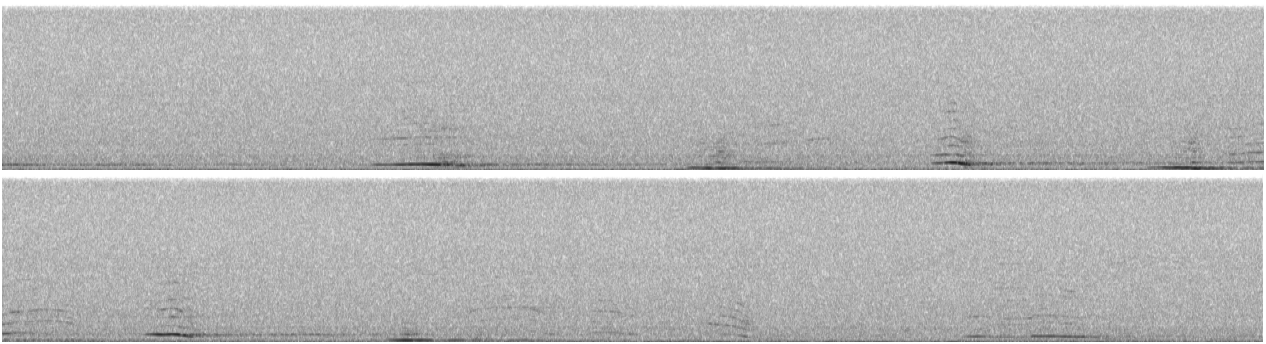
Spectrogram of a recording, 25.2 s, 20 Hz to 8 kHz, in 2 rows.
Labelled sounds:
8.1	8.3	humpback whale, 1.4 to 1.6 kHz
9.4	9.7	humpback whale, 1.3 to 1.7 kHz
12.4	12.8	humpback whale, 0.80 to 1.0 kHz
14.2	14.5	humpback whale, 1.4 to 1.7 kHz
19.9	20.2	humpback whale, 0.99 to 1.3 kHz

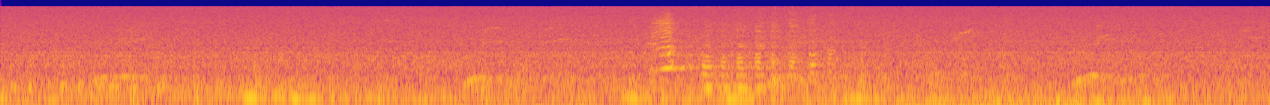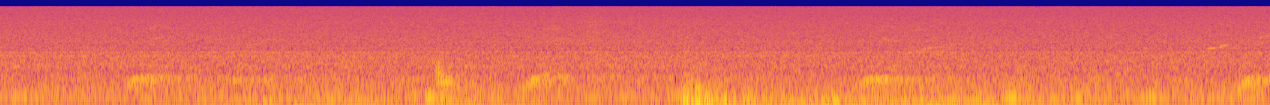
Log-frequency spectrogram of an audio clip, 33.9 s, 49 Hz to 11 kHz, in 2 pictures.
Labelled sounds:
8.7	9.0	humpback whale, 0.80 to 1.1 kHz
29.2	29.5	humpback whale, 0.80 to 1.0 kHz

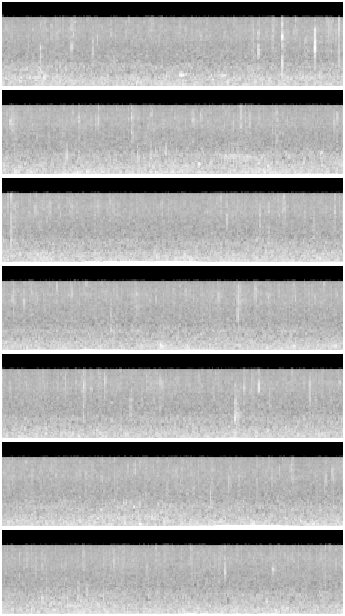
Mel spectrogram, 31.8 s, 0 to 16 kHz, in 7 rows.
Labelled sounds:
7.4	7.7	humpback whale, 0.78 to 0.84 kHz

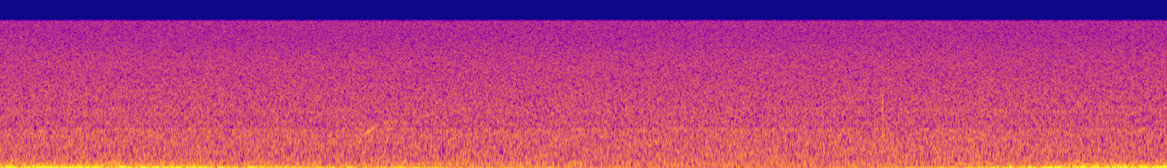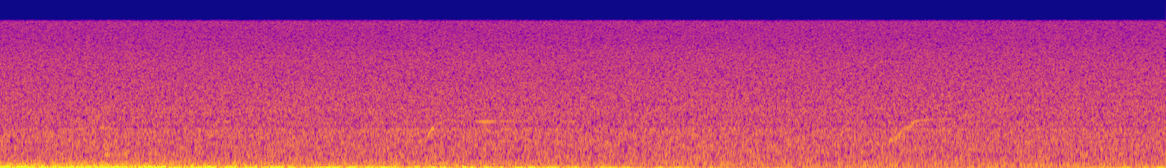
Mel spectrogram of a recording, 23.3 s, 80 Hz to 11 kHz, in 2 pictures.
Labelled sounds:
20.7	21.0	humpback whale, 0.80 to 1.1 kHz

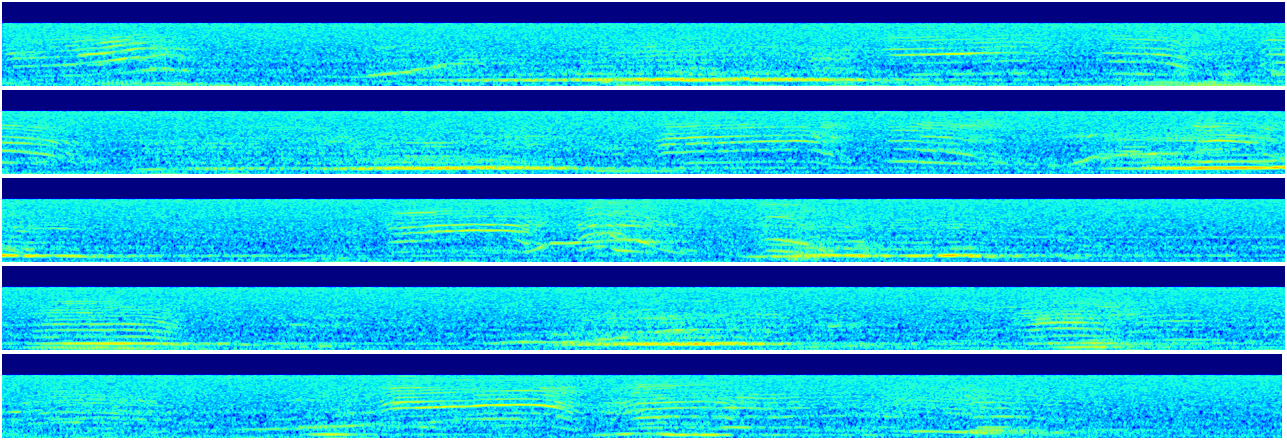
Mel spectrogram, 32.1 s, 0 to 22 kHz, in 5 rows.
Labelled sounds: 0.0	1.0	humpback whale, 0.80 to 3.0 kHz
2.0	2.3	humpback whale, 0.80 to 1.1 kHz
3.2	3.4	humpback whale, 1.9 to 2.0 kHz
4.4	5.2	humpback whale, 1.1 to 4.4 kHz
5.5	6.8	humpback whale, 0.80 to 4.0 kHz
8.4	8.7	humpback whale, 1.6 to 1.7 kHz
9.7	11.4	humpback whale, 0.80 to 4.4 kHz
11.8	12.7	humpback whale, 0.80 to 3.8 kHz
14.8	16.2	humpback whale, 0.80 to 6.2 kHz
16.6	16.9	humpback whale, 0.80 to 1.2 kHz
19.4	20.2	humpback whale, 0.80 to 3.9 kHz
22.4	22.9	humpback whale, 0.80 to 1.0 kHz
24.4	25.3	humpback whale, 0.99 to 3.5 kHz
26.2	26.4	humpback whale, 1.1 to 1.2 kHz
27.5	29.7	humpback whale, 0.80 to 5.4 kHz
30.8	31.1	humpback whale, 0.80 to 0.96 kHz

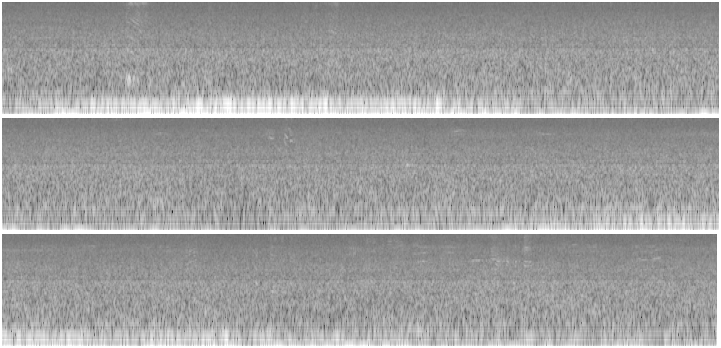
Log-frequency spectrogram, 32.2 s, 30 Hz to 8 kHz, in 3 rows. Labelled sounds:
17.5	17.8	Pacific white-sided dolphin, 3.9 to 4.4 kHz

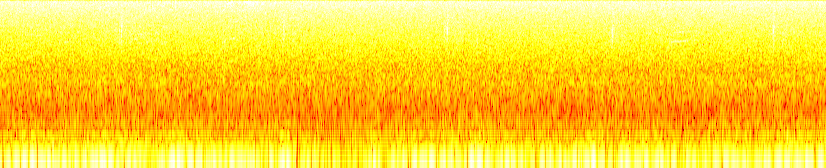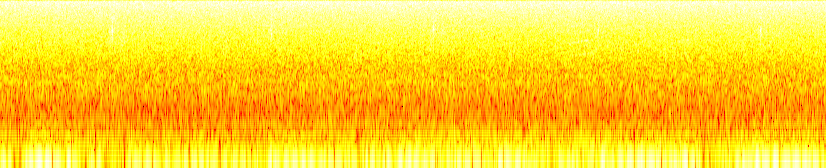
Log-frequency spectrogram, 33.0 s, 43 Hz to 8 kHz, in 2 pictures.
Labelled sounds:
13.4	13.8	killer whale, Bigg's (transient), 2.1 to 2.3 kHz

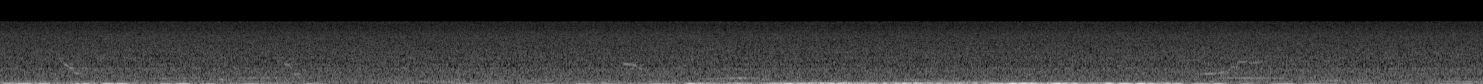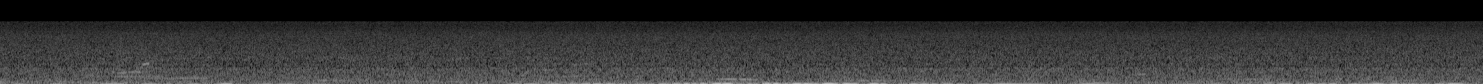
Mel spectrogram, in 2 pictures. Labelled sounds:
12.4	12.7	humpback whale, 0.96 to 1.2 kHz

